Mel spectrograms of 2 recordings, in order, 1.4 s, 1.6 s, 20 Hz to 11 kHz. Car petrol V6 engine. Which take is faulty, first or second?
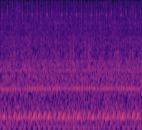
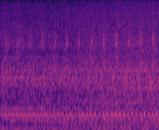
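second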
